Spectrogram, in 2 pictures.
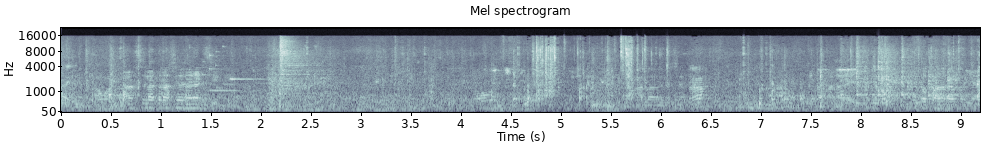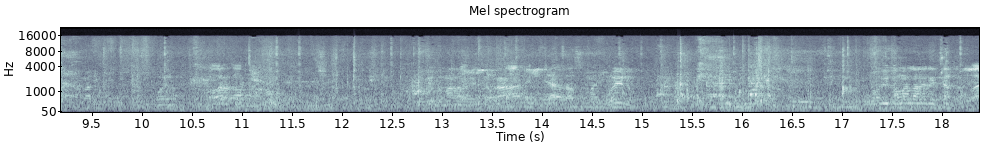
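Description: A large crowd murmurs and talks all around outdoors.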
